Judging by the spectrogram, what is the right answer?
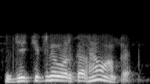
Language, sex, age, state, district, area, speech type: Hindi, male, 60+, Uttar Pradesh, Ayodhya, rural, conversation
